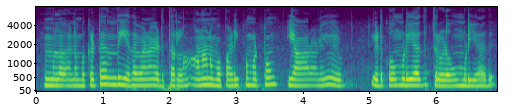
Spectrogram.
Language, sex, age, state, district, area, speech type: Tamil, female, 18-30, Tamil Nadu, Mayiladuthurai, urban, spontaneous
